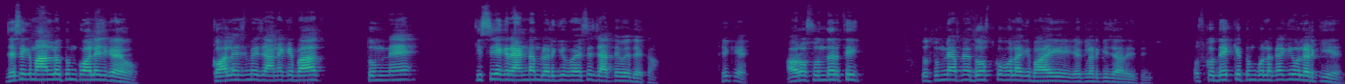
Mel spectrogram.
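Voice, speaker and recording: A man's voice: high voice, a little fast, a bit bright. A man teaching an English grammar class in Hindi, joking with students and often checking if they understood. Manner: jokes with the class, informal and teasing.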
